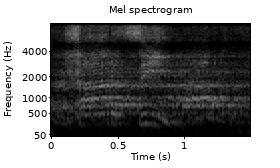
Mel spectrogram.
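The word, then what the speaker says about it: فرس: আর একদিকে পারস্য, পারস্য মানে ফার্সি, বাংলায় বলে প, কিন্তু ওটাই আরবিতে আছে ফার্সি, ফুরস। কেন আরবিতে পর কোনো উচ্চারণ নাই, আরবিতে পর কোনো উচ্চারণ নাই, সেটা আমরা পারস্য বলতেছি, ওটাই আরবিতে বলে ফুরস, ফার্সি।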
